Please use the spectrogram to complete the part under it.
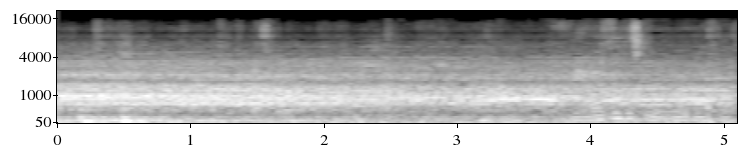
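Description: A marching band plays brass music in a large open stadium.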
